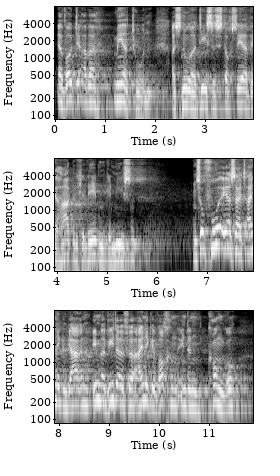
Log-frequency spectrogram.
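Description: An actor playing a grave, tender rabbi delivering a measured funeral eulogy in a radio play. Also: male voice, on the high side, expressive, darkish tone. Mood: solemn, mournful. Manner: measured, deliberate, solemn. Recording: echoey hall with long reverb.

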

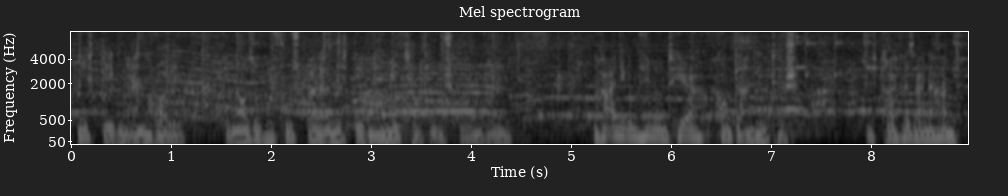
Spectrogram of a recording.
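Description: A man's voice: fairly low pitch, big pitch swings, normal speed, creaky, a loud crowd. An actor playing a determined young man who tells his own story matter-of-factly in a radio drama. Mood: reflective. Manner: matter-of-fact, terse present-tense telling. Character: young wheelchair-using man, determined arm wrestler telling his story. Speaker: narrator and main character. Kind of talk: scripted first-person radio drama narration. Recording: loud music behind. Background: music.

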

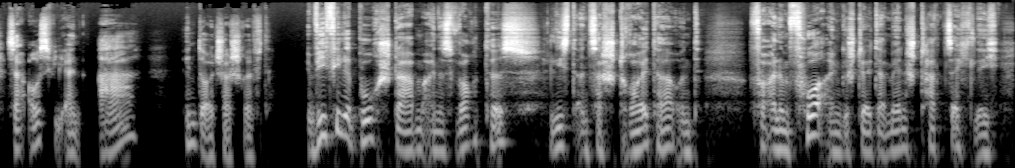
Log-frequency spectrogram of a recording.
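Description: A man playing a reflective son who narrates his memories in a radio drama, with a husky voice and measured, contemplative delivery. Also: on the low side, full character voice. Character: reflective literary narrator, a grown son remembering.

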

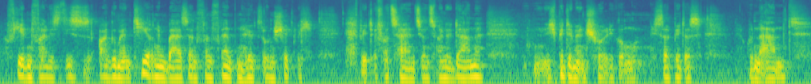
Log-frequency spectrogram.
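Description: A pompous, deluded old gentleman. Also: fairly low pitch, steady tone, fast, vocal fry. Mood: indignant. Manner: grandiose, formal, slightly scatterbrained. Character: pompous, delusional elderly gentleman with grand secret schemes. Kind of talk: 1950s German radio drama acting. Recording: noisy 1950s radio recording.

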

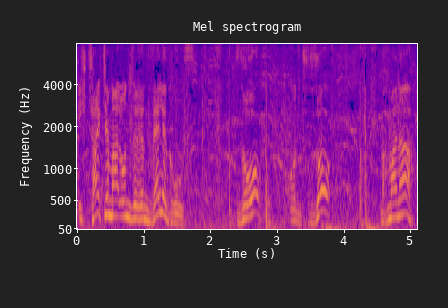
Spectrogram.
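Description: A man's voice: sits high, sing-song, unhurried, music in the background, a crowd in the background. An actor playing an officious, zealous teenage boy in a German radio play, with slogan-like phrasing. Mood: pushy, cocky. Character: zealous teenage boy, self-appointed bodyguard turning bullying recruiter.

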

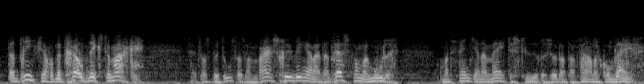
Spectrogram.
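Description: A man acting a wealthy, imperious older village patriarch in a radio drama, guarded, haughty and self-justifying, with a raspy voice. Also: medium pitch, lively intonation, fast talker. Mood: explaining, agitated. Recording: dull lo-fi radio drama recording.

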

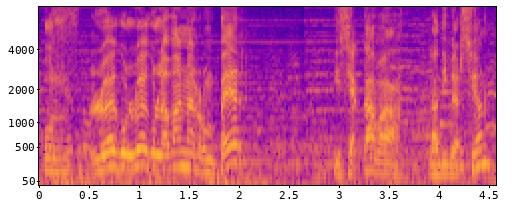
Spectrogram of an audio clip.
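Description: A man's voice: high-pitched, very animated, measured pace, over music. A man acting a cheeky, reluctant household helper in a radio soap, with a folksy, colloquial Mexican manner of speaking. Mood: playful grumbling.

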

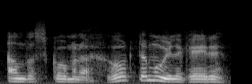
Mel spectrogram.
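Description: A sober, cautioning police official in a radio drama. His husky voice is medium in pitch, measured and serious. The recording sounds dull and lo-fi. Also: lively intonation. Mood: sober, warning.

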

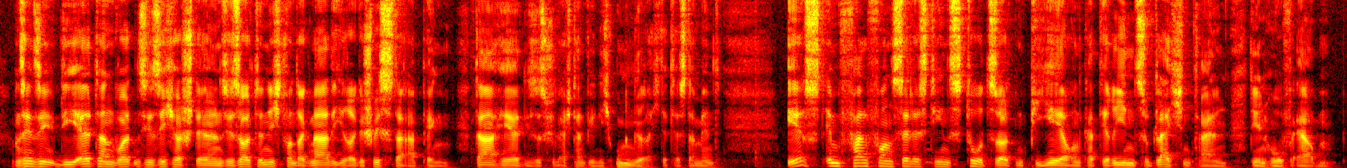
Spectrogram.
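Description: Deep-voiced, courteous village notary. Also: male voice. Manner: polite, formal, lawyerly wording. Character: courteous, talkative village notary, discreet yet gossipy. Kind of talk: German radio play acting.

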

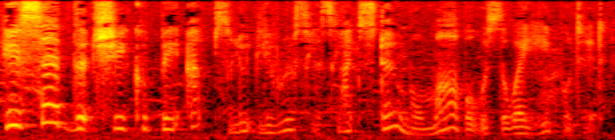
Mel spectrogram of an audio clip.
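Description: A woman's voice: medium pitch, wildly swooping pitch, brisk, crowd noise. A woman playing a plain-spoken, proper nurse in a radio drama, with an English accent and a confiding, frank manner. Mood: thoughtful, candid. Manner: confiding, hesitant, then frank.

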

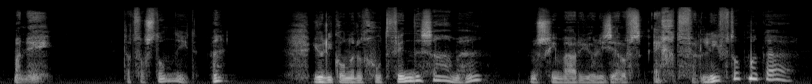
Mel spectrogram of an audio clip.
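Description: An actor playing a shrewd, taunting police commissioner interrogating a suspect in a radio play. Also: male voice, medium pitch, husky, no echo, clean studio sound. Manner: sardonic, taunting, with rhetorical tags.

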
